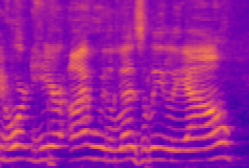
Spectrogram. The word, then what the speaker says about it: Liao: I'm with Leslie Liao. Pronouncing that properly? Correct. Yay. Like hit me. Meow. Hit me. Like meow.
